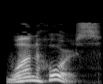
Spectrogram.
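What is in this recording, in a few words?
"one-horse", English, British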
